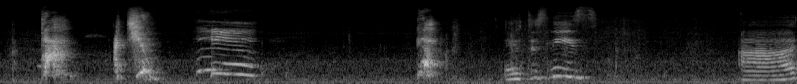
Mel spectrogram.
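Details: Sneezing: several sharp, explosive sneezes in quick succession, with brief voiced sounds and exclamations between them.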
